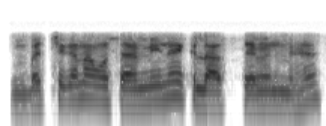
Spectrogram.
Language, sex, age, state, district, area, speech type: Urdu, male, 30-45, Uttar Pradesh, Mau, urban, conversation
